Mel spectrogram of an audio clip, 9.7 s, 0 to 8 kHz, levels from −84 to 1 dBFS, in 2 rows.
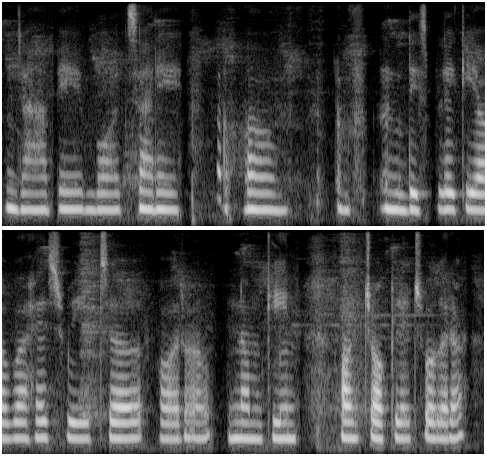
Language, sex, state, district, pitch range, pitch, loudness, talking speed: Hindi, female, Gujarat, Valsad, 210-225 Hz, 220 Hz, -21 LUFS, 100 wpm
